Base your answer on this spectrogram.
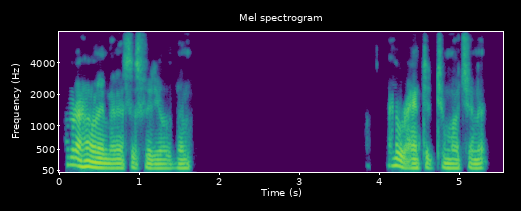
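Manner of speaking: sleepy, dry, monotone delivery. Recording a video while building a base, sleepy and monotone. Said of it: "I'm a little sleepy and sound a little dry or monotone".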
